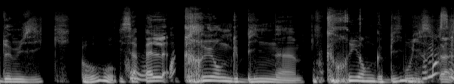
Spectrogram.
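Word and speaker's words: Khruangbin: pour un groupe de musique oh qui s'appelle cruongbin cruongbin comment ça s'écrit alors ça c'est écrit alors de toute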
